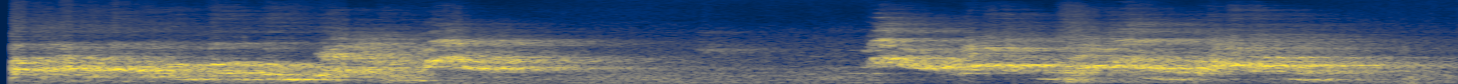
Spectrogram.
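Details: Captive chimpanzee chasing another chimpanzee and screaming with bared teeth, possibly seeking reassurance. The clip has two long, loud, shrill screams that waver in pitch, with a brief softer dip between them.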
